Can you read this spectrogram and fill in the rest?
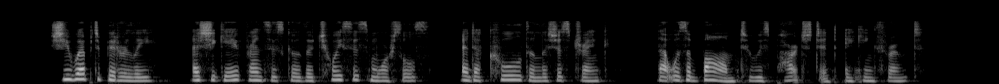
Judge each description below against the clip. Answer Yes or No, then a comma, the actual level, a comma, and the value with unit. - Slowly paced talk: No, average, 150 wpm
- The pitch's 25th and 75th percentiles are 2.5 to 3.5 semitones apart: Yes, average, 3.1 semitones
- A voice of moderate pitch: Yes, medium, 175 Hz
